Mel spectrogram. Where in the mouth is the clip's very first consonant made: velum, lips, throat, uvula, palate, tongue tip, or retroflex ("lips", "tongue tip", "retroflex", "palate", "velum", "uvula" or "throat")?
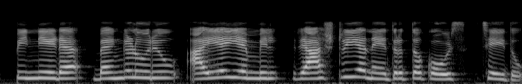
lips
